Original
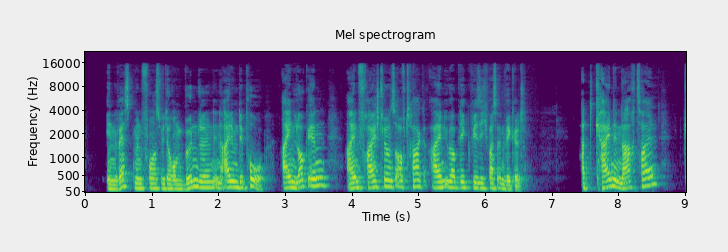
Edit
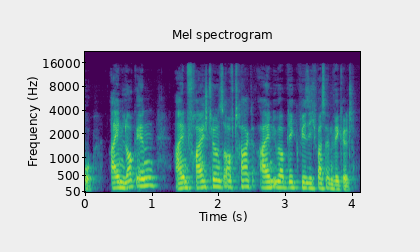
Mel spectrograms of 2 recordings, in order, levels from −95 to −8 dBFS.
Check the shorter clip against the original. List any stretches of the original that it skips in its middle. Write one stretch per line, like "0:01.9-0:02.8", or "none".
none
